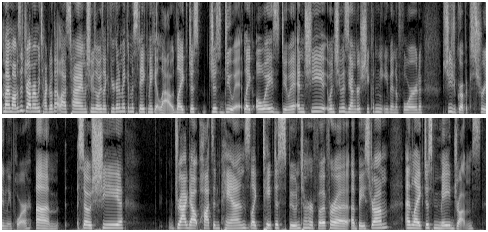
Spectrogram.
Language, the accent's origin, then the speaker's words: English; Southern California, United States; also born or lived in Orange County / Riverside; We grew up in Southern California.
